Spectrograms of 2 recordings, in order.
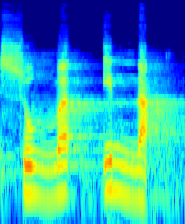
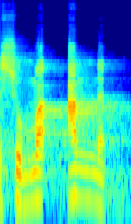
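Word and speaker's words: ثُمَّ إِنَّ: Kalau habis summa, kalau lafaznya ada inna, jangan dibacanya anna. Jadi summa inna ya, jadi jangan bacanya summa anna.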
